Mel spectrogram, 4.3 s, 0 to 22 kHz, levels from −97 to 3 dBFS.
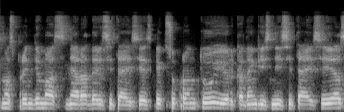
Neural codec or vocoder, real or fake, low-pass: none; real; 14.4 kHz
